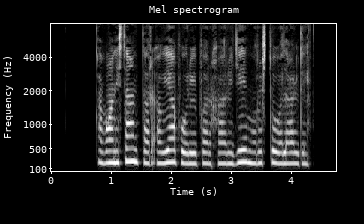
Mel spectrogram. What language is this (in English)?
Pashto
